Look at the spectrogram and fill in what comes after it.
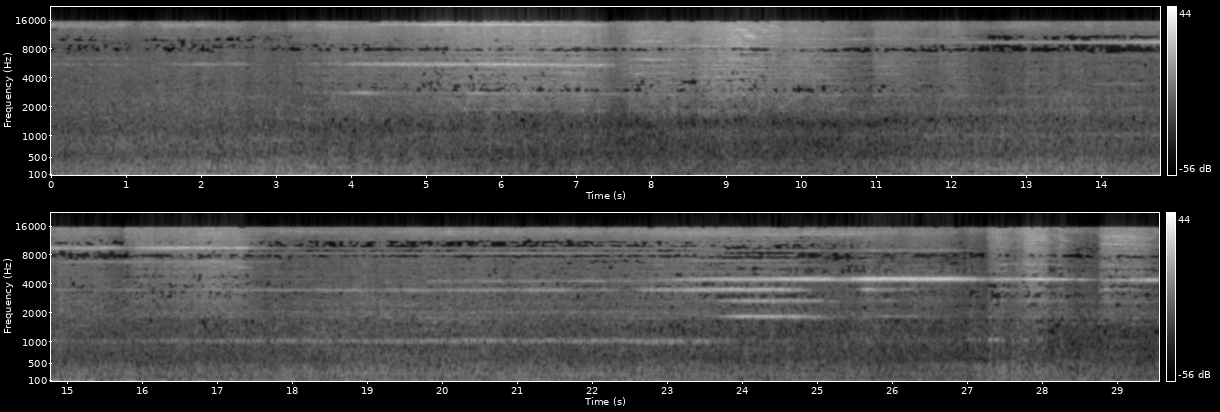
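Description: Double-stack intermodal container train rolling past: a steady low rumble of wheels on the rails, with thin high-pitched wheel squeals at several pitches coming and going, strongest from about a third of the way in to near the end.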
